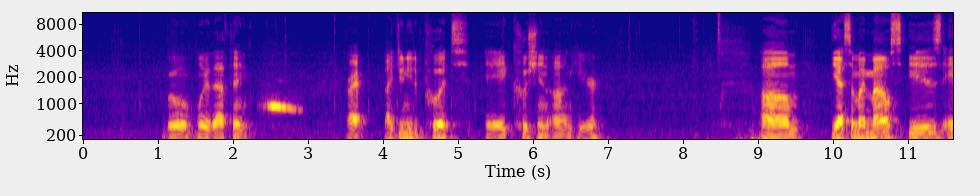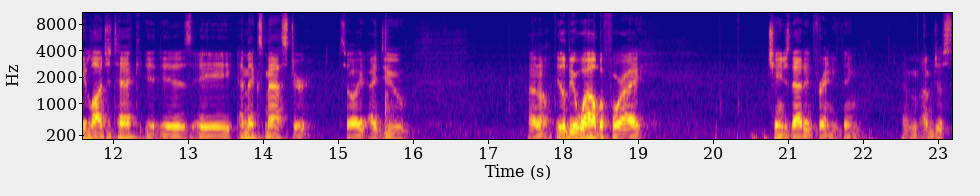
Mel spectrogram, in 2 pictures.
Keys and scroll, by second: 20.7 l.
